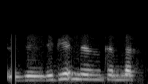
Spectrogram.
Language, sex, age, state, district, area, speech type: Tamil, female, 60+, Tamil Nadu, Coimbatore, rural, conversation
